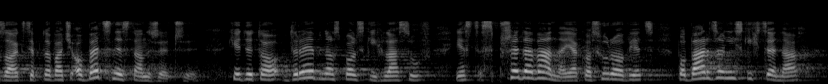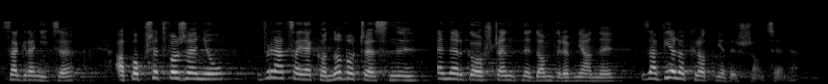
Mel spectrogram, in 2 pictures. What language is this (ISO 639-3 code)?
pol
